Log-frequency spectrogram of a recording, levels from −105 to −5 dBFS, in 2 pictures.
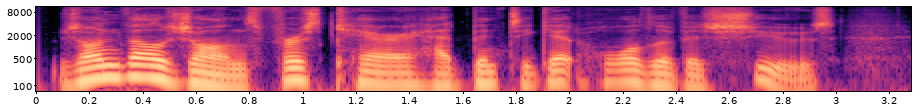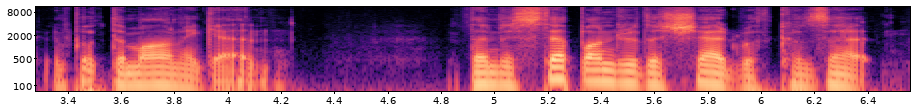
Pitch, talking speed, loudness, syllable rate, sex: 110 Hz, 230 wpm, -19 LUFS, 5.7 syllables/s, male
